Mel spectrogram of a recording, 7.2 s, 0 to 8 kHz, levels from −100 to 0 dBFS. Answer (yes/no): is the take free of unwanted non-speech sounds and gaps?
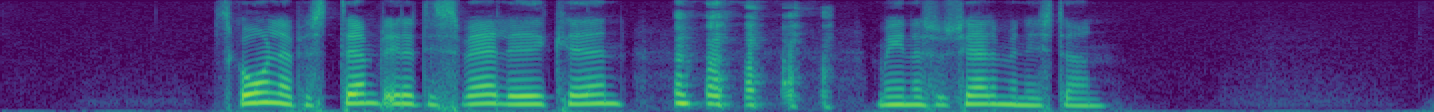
no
